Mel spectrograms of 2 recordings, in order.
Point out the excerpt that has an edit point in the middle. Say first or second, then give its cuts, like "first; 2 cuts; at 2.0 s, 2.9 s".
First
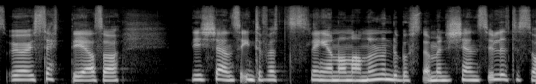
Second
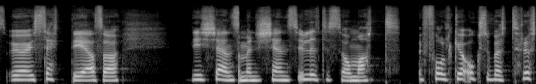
second; 1 cut; at 2.4 s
